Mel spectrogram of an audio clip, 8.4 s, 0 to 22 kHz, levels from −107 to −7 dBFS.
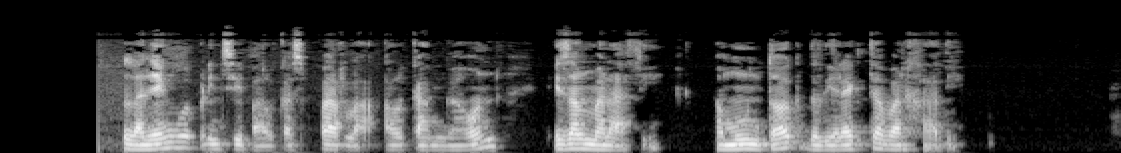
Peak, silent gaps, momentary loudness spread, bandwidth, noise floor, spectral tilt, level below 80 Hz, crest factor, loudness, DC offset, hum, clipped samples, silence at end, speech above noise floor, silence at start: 0 dBFS; none; 12 LU; 9.6 kHz; under -90 dBFS; -4 dB/octave; -60 dBFS; 22 dB; -21 LUFS; under 0.1%; none; under 0.1%; 1.25 s; over 70 dB; 0.95 s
